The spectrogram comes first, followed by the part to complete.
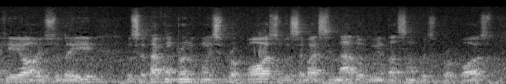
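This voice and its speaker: A man talking at a very fast pace with ordinary pitch variation, amid noticeable background noise and audible room echo. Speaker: mortgage loan officer. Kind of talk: panel debate. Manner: hesitant, many fillers.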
